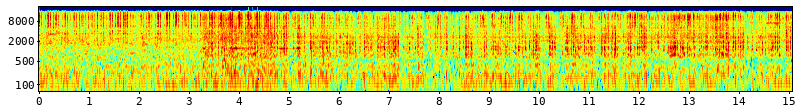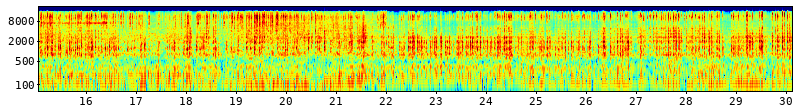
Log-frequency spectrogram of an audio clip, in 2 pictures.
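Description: Car engines running at low speed, first a hot rod's exposed V8 and then a stock race car's V8, as a steady low rumble. People are talking in the background.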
